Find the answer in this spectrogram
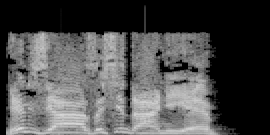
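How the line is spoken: Shouting. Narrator (Russian): Варенуха также кричал

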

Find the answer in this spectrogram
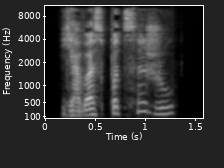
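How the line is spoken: Timid hunchback's answer. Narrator (Russian): робко отвечал Горбун

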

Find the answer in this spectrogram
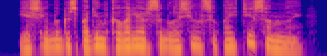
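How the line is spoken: Timid. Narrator (Russian): робко сказала Кэтти

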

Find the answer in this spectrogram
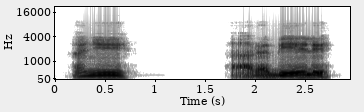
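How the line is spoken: Hoarse, trusting voice. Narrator (Russian): сказал он хриплым доверчивым голосом

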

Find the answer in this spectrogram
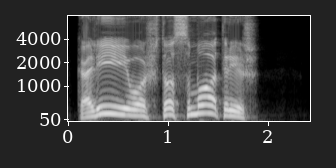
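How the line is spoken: Man shouting. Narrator (Russian): Другой человек кричал

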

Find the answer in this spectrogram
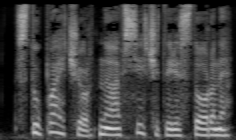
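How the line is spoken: Through clenched teeth. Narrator (Russian): проговорил он сквозь зубы

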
